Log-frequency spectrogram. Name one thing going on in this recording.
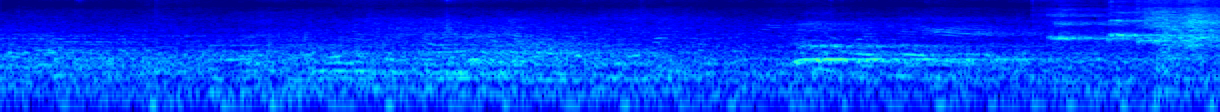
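A crowd of spectators chatters and calls out in a large echoing hall.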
